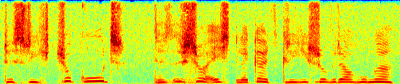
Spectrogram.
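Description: A woman's voice: fairly high pitch, normal speed, mellow, slight background noise, poor audio. A woman chatting casually in character as a player in an improvised tabletop game.

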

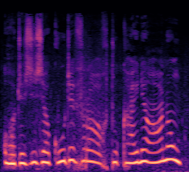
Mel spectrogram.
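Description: A woman's voice: on the high side, a little slow, darkish tone, slight background noise, lightly acted. A woman playing a plucky pirate crew member in improvised roleplay, rambling colloquially. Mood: puzzled.

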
